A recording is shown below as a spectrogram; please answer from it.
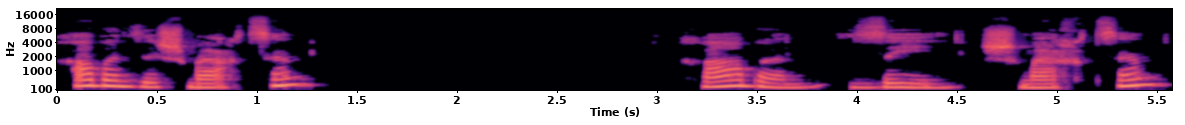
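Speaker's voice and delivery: usual speaking voice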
